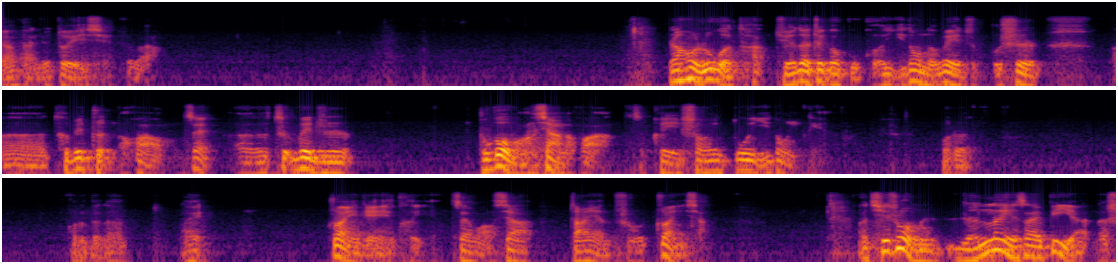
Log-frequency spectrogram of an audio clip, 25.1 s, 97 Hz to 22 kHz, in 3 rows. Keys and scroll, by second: 14.3 ctrl+z, 15.6 ctrl+z.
